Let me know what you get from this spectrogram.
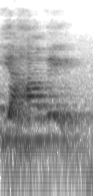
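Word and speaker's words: Yahweh: उन्होंने इब्रानी भाषा में इसको कहा है यहवा कहा उसने क्योंकि इब्रानी भाषा में इसी नाम से परमेश्वर को जाना गया लेकिन इसका सही उच्चारण जो है इसका जो सही अर्थ अर्थ है वो है यवे प्रेज द लॉर्ड यवे और मैं थोड़ा सा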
